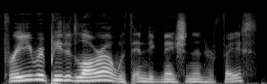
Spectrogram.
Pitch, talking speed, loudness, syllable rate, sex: 150 Hz, 180 wpm, -17 LUFS, 5.5 syllables/s, male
